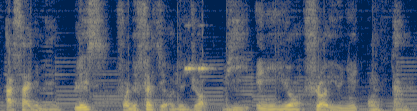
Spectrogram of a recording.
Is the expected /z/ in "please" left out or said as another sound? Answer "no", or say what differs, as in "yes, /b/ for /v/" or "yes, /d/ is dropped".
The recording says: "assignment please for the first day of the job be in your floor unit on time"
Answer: yes, /s/ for /z/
